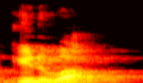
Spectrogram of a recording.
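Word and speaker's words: quinoa: है, उसका नाम है किनवा, किनोवा। कई नाम उसके, इसको किनवा कह दो, किनोवा, इस प्रकार से किनवा, किनोवा, किनोवा, किनवा, अलग अलग उच्चारण है इसके।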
